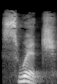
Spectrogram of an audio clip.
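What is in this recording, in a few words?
"switch over", British English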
